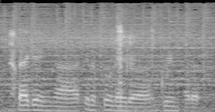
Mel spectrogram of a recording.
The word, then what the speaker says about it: Inafune: I thought it was Unifane. I have heard it pronounced Unifane on the Game Makers thing. – How do you pronounce it? – Inafune.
